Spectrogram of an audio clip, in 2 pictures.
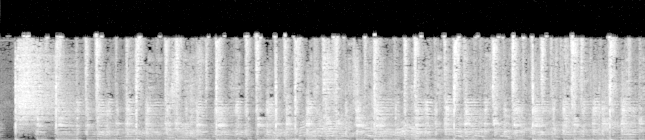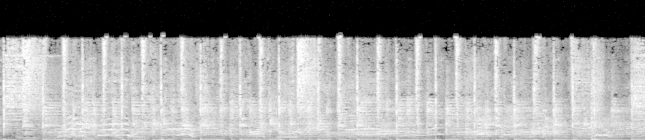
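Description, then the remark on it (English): A steady, dense murmur of crowd chatter and party noise runs throughout, with a low, pulsing bass underneath, at the start of the original instrumental version of a track on a CD single. “So the original instrumental I have on the single has a crowd noise at the start.”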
